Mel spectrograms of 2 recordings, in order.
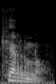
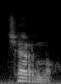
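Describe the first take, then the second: First: The name begins with a ker sound. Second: The name begins with a cher sound. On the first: This is how some other people say the name. The speaker calls it wrong. "some people say Kerno" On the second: This is how the owner of the name says it. The speaker calls it right. "The right pronunciation is Cherno"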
